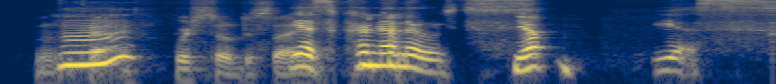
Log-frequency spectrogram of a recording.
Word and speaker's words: Cernunnos: Cernunnos, Cernunnos. There's a couple of ways to See, pronounce this, but it's the always traditional it's way always a is, k. It's yeah. always a k sound.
